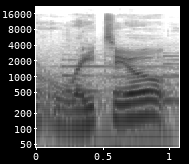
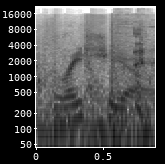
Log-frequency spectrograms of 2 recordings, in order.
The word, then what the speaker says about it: Ratio: Raio, I I I know I'm saying it wrong. Oh, it's like ratio.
